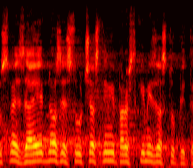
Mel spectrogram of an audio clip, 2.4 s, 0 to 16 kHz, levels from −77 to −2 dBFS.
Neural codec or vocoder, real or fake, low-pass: none; real; 14.4 kHz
